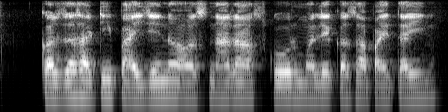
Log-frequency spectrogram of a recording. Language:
Marathi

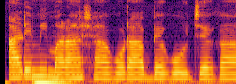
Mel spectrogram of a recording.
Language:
Kikuyu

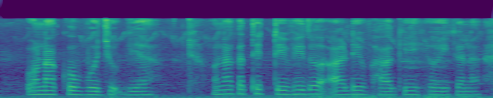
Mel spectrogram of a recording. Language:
Santali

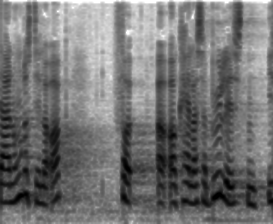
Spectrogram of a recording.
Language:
Danish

